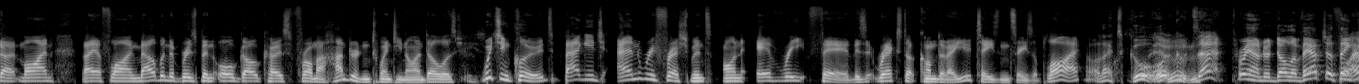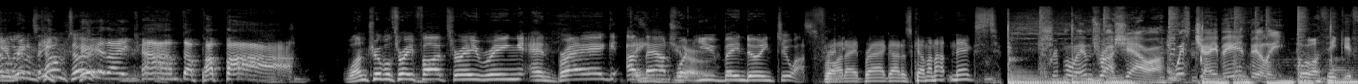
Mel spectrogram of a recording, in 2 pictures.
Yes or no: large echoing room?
no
